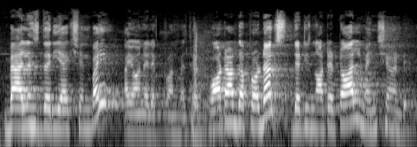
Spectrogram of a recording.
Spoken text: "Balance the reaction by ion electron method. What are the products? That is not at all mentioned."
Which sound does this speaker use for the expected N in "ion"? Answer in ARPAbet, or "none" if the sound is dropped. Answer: N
